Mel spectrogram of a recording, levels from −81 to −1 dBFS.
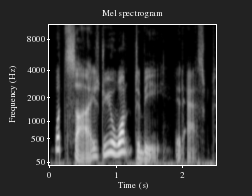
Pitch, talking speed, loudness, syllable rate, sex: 145 Hz, 215 wpm, -19 LUFS, 4.4 syllables/s, male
